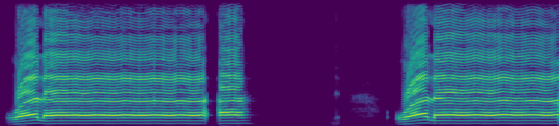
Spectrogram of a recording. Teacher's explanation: atau l harakat Bagaimana cara membacanya wala a baru baca a panjangkan lanya dulu empat harakat baru lepas · Panjangkan la-nya dulu 4 harokat baru lepas. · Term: Mad Jaiz munfasil, mad jaiz munfasil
